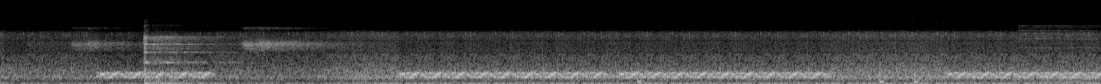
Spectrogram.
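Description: Bats flap their wings in rapid flutters.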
